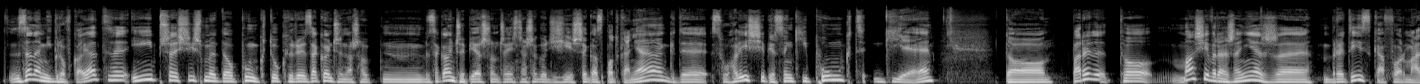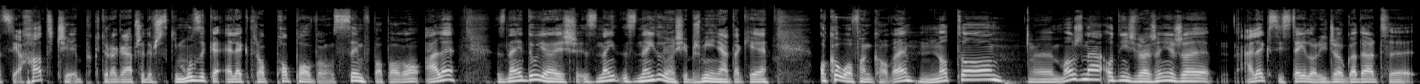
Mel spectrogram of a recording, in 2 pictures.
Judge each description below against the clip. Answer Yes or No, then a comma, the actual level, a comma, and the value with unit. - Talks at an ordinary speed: Yes, average, 130 wpm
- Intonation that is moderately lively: No, wide, 6.8 semitones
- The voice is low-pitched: Yes, low, 130 Hz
